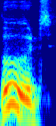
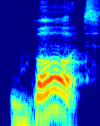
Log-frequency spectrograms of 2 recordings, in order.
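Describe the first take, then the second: First: The vowel is a long 'oo' sound. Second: The vowel is an 'oh' sound. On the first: This is the modern pronunciation. "the word boot" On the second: This is an older pronunciation from before the vowel shift. "used to be boat"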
